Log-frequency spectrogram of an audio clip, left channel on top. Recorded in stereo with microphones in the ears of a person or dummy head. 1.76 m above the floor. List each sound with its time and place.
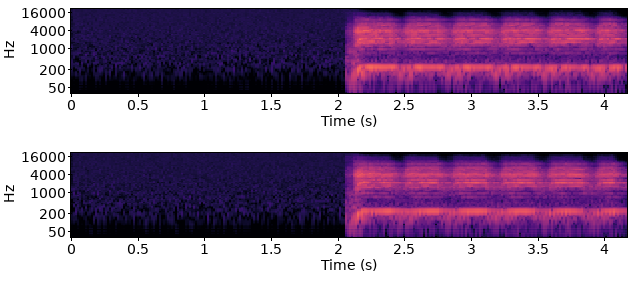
2.0 s a phone buzzing: 5° right (ahead or behind), 0.7 m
